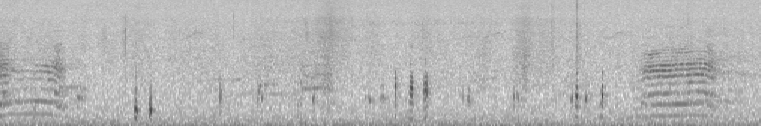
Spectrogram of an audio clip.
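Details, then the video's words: Rooster crowing with a long harmonic, slightly wavering crow at the start and again near the end, while hens give sharp, clipped clucks in small bursts between the crows. "Chicken Sounds Noises Hens Clucking Roosters Crowing"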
